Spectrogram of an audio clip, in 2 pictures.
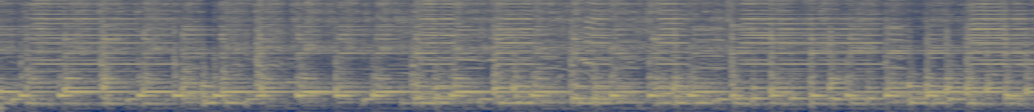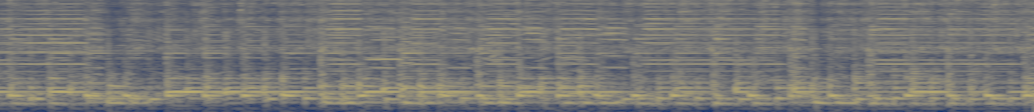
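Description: Traditional Zaouli dance music: drums and percussion playing a steady rhythm for the masked dancer, with sustained pitched tones beneath.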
